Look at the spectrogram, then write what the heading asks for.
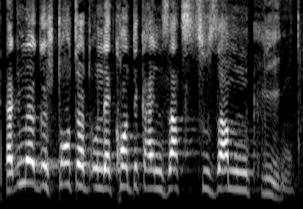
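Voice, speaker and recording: High-voiced impassioned male preacher. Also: expressive, quick pace. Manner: impassioned, questioning the crowd. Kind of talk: sermon. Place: conference hall.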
